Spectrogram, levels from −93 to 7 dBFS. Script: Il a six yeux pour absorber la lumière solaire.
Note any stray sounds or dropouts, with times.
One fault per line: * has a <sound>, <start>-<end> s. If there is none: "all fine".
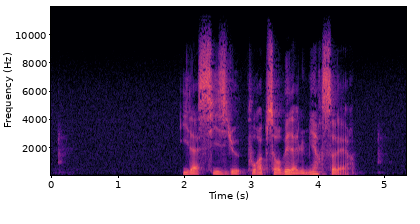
all fine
